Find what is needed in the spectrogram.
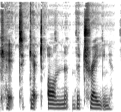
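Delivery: very quiet, low, hushed, intense voice. In a tabletop game, a player's character speaks to Kit at the train: quiet and intense. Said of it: "very quietly and intensely just say".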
